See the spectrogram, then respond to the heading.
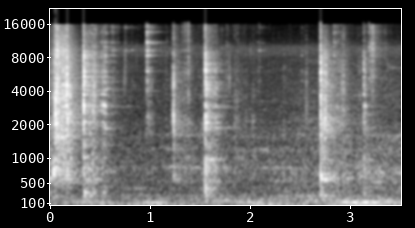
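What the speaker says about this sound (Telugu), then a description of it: "అది చింతపండు రసం మంచిగా మిక్స్ చేసేసుకుందాం." Cooked rice being mixed with tamarind juice for pulihora, a few wet scraping strokes and sharp spoon-on-vessel clinks spaced irregularly, close and moderately loud with no talk.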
